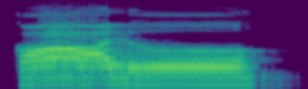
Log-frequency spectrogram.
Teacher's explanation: اور اسی طریقے سے جب حرف مدہ کے بعد ہا یا حمزہ زائدہ نہیں ہے تو پھر آپ نے اس کی جو ادائیگی کرنی ہے، ادائیگی میں آپ نے اس چیز کا خاص خیال رکھنا ہے کہ ادائیگی کے اندر جو ہا کا اضافہ نہ ہو جائے یا ایک اضافی حمزہ آپ نہ پڑھ لیں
